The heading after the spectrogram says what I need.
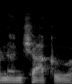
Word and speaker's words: nunchaku: SI comes with two nunchuks or nunchaku however you want to pronounce it and then you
